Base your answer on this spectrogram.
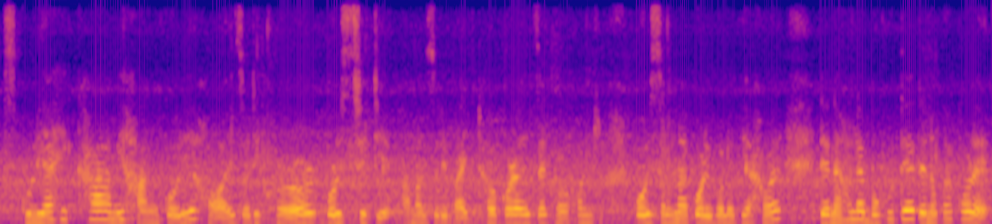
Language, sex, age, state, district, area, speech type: Assamese, female, 30-45, Assam, Lakhimpur, rural, spontaneous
